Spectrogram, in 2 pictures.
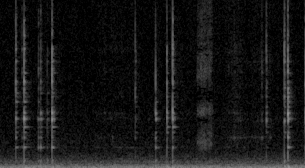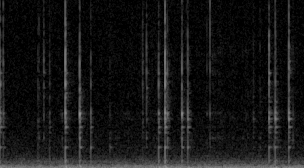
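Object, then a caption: Glazed ceramic mug. A glossy black, hollow, empty ceramic Darth Vader helmet mug, its lid set aside, is gripped in both hands and tapped and scratched with long nails. Short, bright clicks and ticks ring only briefly, with a soft scratching rasp in between, all over a steady low hum.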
